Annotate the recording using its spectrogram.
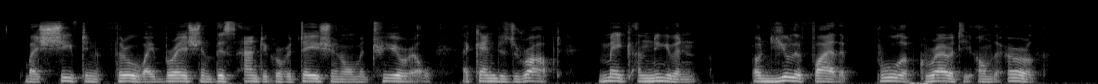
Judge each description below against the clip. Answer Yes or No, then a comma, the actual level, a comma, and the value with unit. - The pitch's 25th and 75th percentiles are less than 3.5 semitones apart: Yes, narrow, 2.4 semitones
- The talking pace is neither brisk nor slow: No, slow, 120 wpm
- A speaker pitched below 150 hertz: Yes, medium, 140 Hz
